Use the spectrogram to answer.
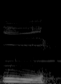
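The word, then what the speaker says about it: Ii: There's there's a town in Finland called E. It's spelled as I I.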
